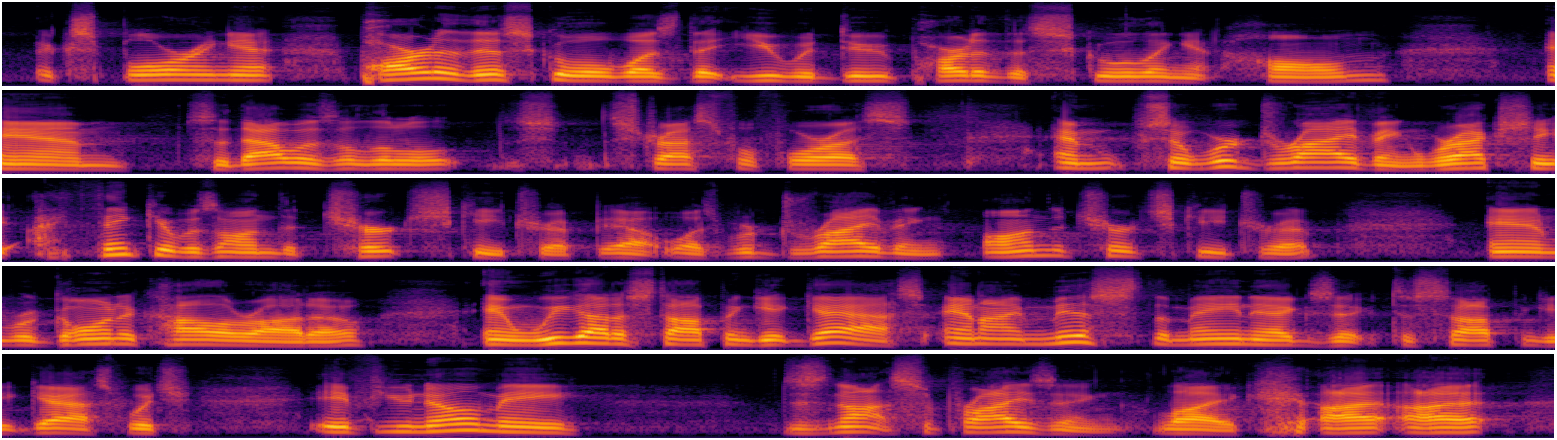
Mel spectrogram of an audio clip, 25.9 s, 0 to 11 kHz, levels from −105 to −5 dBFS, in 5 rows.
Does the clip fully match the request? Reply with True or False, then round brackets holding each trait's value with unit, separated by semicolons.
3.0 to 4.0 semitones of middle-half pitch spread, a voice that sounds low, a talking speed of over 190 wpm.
False (3.3 semitones; 145 Hz; 200 wpm)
